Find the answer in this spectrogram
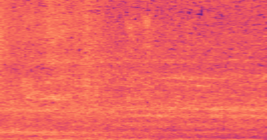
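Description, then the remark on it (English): A double-decker train rumbles past on the right, a loud, steady roar of wheels and carriages filling the whole two seconds with no voices over it. “It's a double decker train here passing on my right.”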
